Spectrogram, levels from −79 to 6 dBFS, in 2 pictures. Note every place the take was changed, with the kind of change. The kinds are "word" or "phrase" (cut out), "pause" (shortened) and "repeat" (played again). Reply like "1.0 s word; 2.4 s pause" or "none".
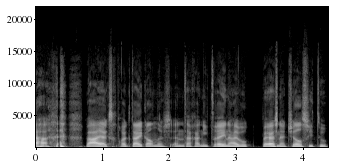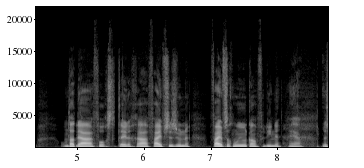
1.2 s word; 2.2 s word; 3.6 s word; 5.0 s word; 6.1 s word; 7.5 s word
